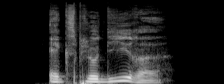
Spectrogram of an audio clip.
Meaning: inflection of explodieren: 1. first-person singular present 2. singular imperative 3. first/third-person singular subjunctive I
- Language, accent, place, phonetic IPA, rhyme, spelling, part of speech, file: German, Germany, Berlin, [ɛksploˈdiːʁə], -iːʁə, explodiere, verb, De-explodiere.ogg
